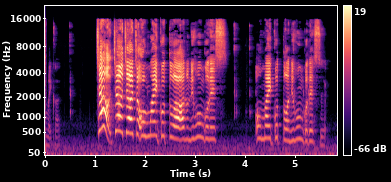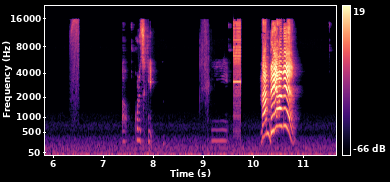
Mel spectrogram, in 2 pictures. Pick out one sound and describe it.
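A second young woman talks and exclaims with animation through a microphone.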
